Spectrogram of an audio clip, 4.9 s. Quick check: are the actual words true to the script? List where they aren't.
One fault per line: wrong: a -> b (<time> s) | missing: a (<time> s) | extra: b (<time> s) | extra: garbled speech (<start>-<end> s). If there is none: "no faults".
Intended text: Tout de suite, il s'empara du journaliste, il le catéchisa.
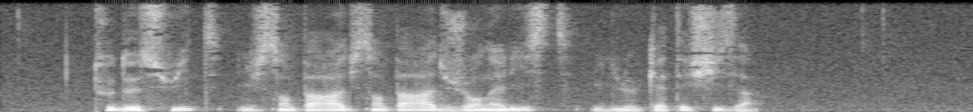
extra: s'empara (1.8 s)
